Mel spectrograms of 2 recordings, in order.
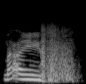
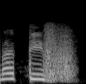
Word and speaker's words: natif: Kenapa Deki bacanya jemaat naif? Harusnya natif.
